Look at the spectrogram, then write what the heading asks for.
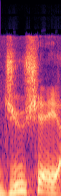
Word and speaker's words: Juche: Now, North Korea having this sort of, I believe it's pronounced Juche idea, this idea of independence from the outside world.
